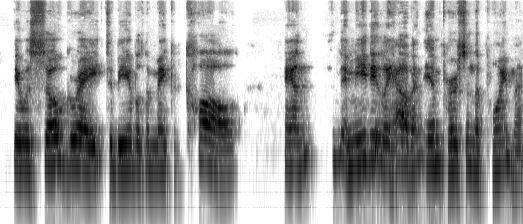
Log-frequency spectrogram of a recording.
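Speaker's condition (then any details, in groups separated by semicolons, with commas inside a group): ALS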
